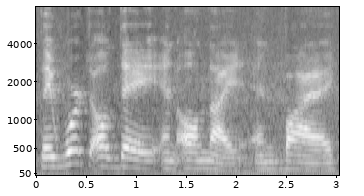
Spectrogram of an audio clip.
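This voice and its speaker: Behind this grandfather's mid-range voice there's constant room noise and an obvious air-conditioner hum. Reading a children's storybook slowly, he sounds relaxed and expressive, dropping in playful side comments along the way.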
